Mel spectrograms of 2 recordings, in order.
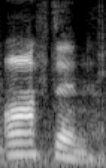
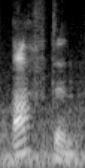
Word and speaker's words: often: the tea is silent often is like when you kill someone in a video game you're offing them no no no no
